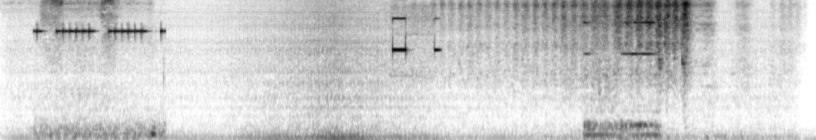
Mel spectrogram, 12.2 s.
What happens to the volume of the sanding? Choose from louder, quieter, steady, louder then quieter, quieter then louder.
louder then quieter.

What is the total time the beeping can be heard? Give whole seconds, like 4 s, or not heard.
4 s.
